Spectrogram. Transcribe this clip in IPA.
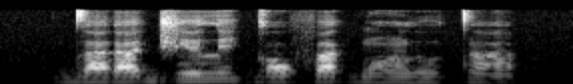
d a˧ ɾ a˦ d͡ʒ e˦ l i˦˨ ɡ ɔ˧ f a˧ ɡ͡b ɔ̃˨ l u˨ t ã˨

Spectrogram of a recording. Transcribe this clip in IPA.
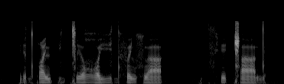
ɾʲ ə d qʷ a lʲ pʲ ə ǀ i ʁʷ ə vʲ ə d f ə lʲ sʷ a | t͡sʰ i ǁ a d

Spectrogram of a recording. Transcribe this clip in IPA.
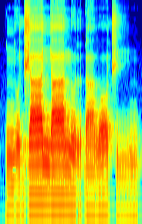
ɲ ʊ˨ d͡ʒ aː˦ ɲ aː˦ n ʊ˦˨ r ɗ a˨ β ɔ˦ t͡ʃ i˨ m

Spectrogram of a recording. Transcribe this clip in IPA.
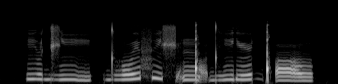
i ʊ̯ d͡ʒ i | dʱ o ɪ̯ f i ʃ ə̰ ŋ͡ǃ ɔ̰ dʱ i ɾʲ ø ǃʼ ɔ ʊ̯

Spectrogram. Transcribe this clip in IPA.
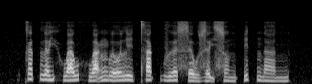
k a˦˥ t̚ l ə˧ j h w a˨˦ w h w a̰˧˥ ŋ l o˨˦ l i˧ t̪ʰ a˦˥ k̚ v ɨ˨˦ ə̯ s ə˧˩ w z ə̰˧˨ j s ɔ̤˨˩ n ʔ i˦˥ t̚ n a̤˨˩ n

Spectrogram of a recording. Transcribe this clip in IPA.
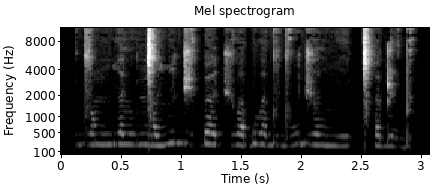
d͡z ɔ m ŋ i ɐ̯ lʲ ɔ̤ ŋ͡ǀ ə ʎ ʏ d͡ʒ ə̤ ɠ œ t͡ʃ o̤ ɐ̯ ɓ u ɐ̯ d o̤ d ɔ̤ d͡ʒ o lʲ ʎ e̤ ǀʰ œ d ɭ ə̤ d

